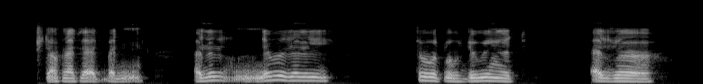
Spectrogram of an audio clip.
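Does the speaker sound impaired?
Yes: spinal muscular atrophy type 2; neuromuscular, loss of motor neurons, progressive muscle wasting, less progressive than type 1.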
